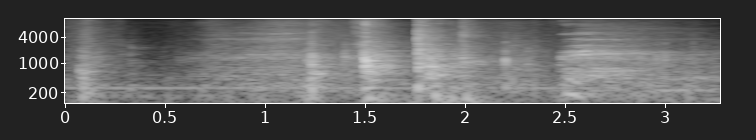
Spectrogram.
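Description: A man's foot thumps and knocks against furniture.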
